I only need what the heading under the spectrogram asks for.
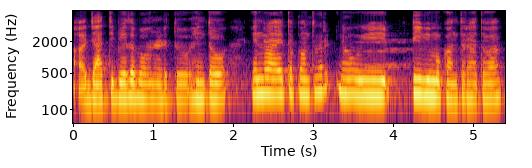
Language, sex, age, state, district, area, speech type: Kannada, male, 18-30, Karnataka, Yadgir, urban, spontaneous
